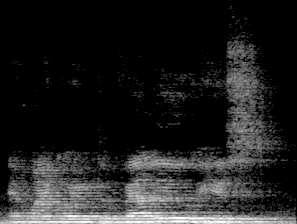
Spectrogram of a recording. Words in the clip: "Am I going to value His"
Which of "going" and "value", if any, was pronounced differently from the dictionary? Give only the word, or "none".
none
